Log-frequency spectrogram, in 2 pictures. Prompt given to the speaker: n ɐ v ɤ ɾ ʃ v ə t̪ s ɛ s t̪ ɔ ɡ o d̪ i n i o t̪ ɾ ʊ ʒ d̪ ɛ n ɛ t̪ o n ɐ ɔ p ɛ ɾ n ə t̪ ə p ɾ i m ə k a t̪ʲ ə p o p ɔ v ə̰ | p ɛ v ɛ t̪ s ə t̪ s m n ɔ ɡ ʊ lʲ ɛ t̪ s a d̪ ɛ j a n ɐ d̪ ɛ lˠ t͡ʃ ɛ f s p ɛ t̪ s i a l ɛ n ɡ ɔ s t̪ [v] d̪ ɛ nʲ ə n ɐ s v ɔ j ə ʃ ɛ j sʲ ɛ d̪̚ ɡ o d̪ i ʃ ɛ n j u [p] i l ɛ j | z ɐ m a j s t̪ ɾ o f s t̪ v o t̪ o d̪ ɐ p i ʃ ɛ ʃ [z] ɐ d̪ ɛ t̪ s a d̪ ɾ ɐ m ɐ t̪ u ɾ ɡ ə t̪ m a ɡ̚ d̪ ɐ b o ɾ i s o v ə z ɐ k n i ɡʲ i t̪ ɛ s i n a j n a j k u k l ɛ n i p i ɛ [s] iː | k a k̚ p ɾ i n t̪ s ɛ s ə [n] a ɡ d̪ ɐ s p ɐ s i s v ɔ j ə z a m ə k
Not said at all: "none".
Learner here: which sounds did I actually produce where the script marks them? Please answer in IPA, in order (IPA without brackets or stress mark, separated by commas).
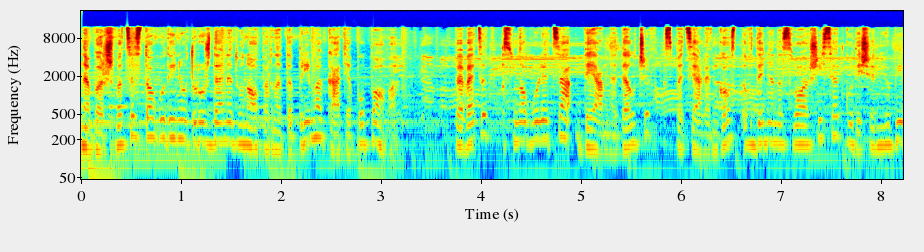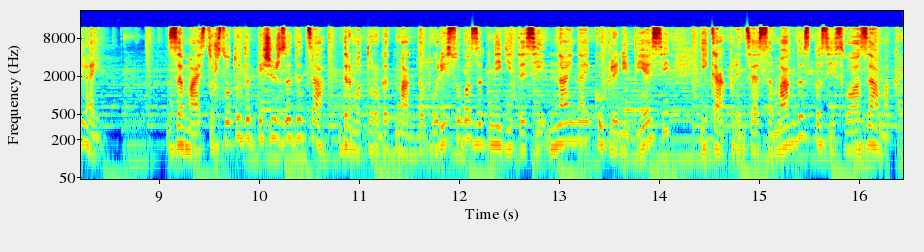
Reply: v, b, z, s, m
